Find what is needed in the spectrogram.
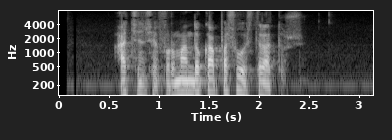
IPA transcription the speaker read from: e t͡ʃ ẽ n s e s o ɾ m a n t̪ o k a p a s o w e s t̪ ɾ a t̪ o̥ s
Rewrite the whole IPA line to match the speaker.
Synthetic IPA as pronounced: a t͡ʃ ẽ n s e f o ɾ m a n d̪ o k a p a s o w e s t̪ ɾ a t̪ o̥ s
